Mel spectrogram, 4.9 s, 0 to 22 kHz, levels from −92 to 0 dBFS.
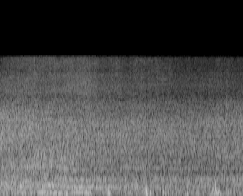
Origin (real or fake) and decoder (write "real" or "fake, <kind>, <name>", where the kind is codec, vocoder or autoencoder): real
